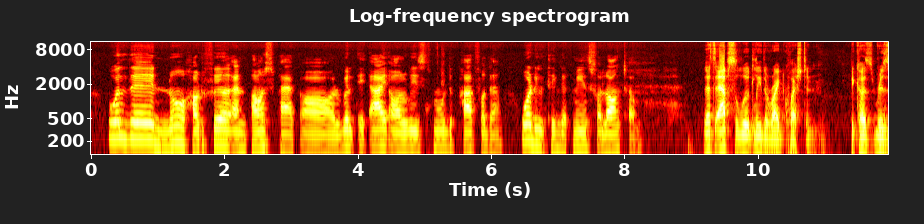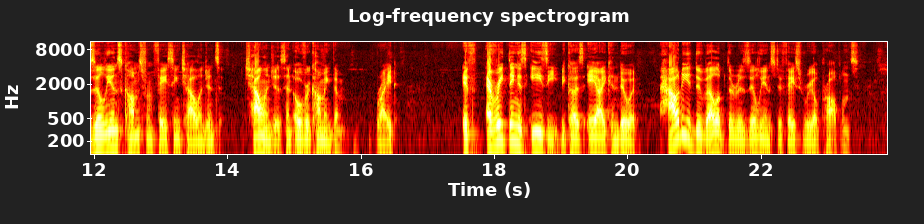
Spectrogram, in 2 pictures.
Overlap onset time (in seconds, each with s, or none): none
